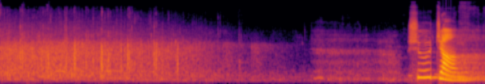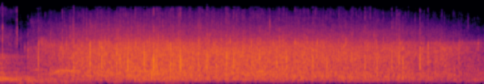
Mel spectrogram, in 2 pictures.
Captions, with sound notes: - Thank you so much. - You're welcome. - Xu Zhang. (audience applauds) (audience cheers)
